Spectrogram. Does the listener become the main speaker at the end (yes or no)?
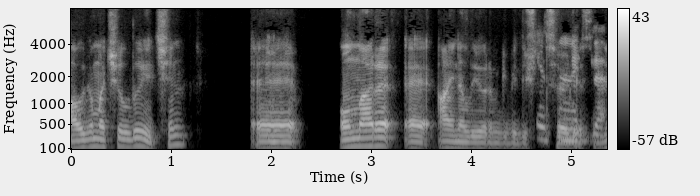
yes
